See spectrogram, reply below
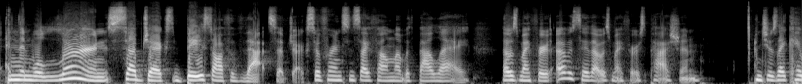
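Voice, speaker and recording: Guesting on an interview, this woman in her twenties talks casually with a creaky voice, lively and frequently shifting into a high, girlish tone.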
